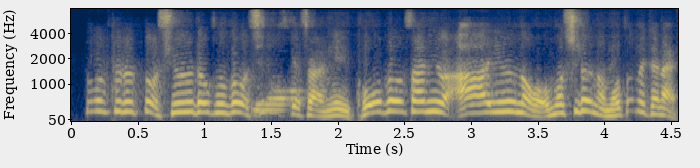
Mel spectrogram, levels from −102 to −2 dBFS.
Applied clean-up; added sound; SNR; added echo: neural mask model DeepFilterNet 3.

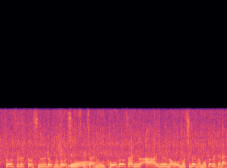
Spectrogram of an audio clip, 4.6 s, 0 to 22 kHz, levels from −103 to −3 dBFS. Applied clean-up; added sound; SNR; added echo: none; Stream; 10 dB; none.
